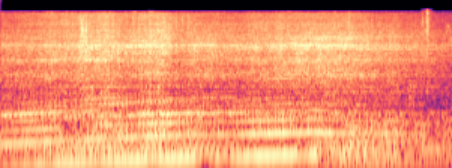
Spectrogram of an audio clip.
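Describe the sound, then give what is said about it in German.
A heavy truck engine rumbles steadily, its low droning tone holding for several seconds with a broad hiss on top and no voices. “LKW rechts rüber!”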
